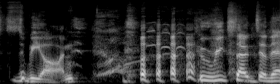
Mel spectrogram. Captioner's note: Hank laughs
